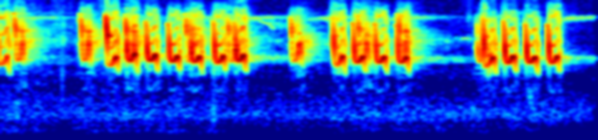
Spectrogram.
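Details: A wild Eurasian nuthatch (Sitta europaea) gives three quick bursts of five to seven loud, ringing piping notes within three seconds. Each burst is rapid and even, over a soft low background hum.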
